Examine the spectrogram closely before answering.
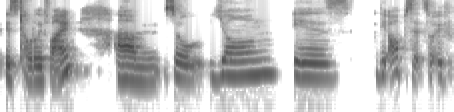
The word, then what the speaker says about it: Yang: it would be yangong a lot of people pronounce this Yang um which is not strictly correct but is totally fine um so young is the opposite so if we want to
